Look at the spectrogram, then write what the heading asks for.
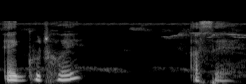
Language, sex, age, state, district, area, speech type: Assamese, female, 45-60, Assam, Jorhat, urban, spontaneous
